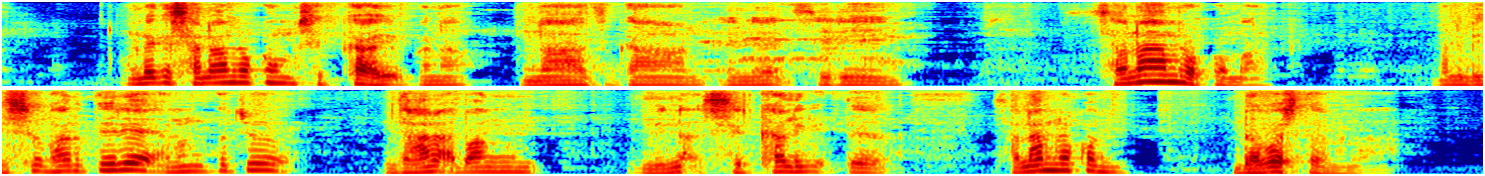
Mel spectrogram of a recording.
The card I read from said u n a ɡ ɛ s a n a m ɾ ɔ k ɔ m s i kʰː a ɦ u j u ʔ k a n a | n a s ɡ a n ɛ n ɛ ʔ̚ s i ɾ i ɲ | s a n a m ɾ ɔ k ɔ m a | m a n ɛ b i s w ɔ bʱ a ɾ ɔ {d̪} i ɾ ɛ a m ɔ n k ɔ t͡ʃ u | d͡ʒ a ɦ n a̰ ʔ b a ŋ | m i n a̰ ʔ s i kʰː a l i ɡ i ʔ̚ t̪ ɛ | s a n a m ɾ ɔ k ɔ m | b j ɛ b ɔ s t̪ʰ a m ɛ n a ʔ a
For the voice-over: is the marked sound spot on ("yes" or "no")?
no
